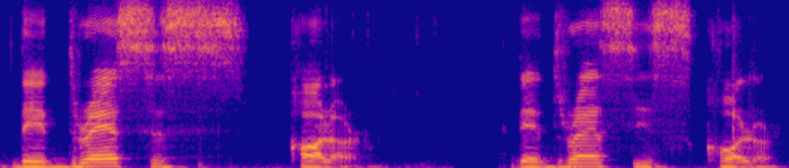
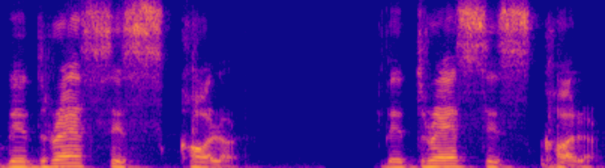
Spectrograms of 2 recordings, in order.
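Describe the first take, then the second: First: Dresses said as \"dresis\", slow and clear; slow model English. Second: Dresses said as \"dreses\", slow and clear; slow model English. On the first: Teacher modeling the possessive for the class. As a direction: say \"dresses\" slowly, ending in \"is\". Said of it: "miremos otro ejemplo". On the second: Teacher repeating the example slowly for students. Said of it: "El color del vestido". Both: Shown as a demonstration.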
